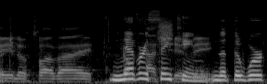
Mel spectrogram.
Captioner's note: speaking French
